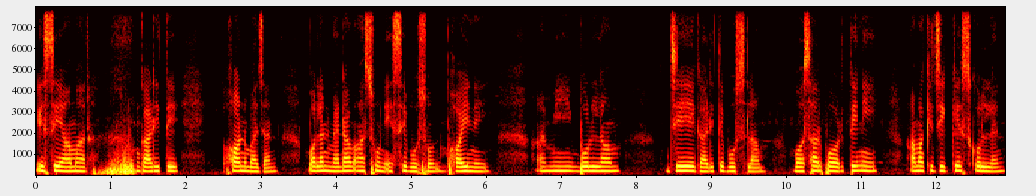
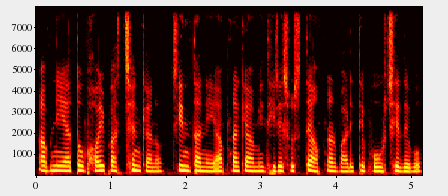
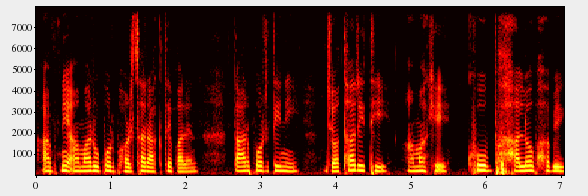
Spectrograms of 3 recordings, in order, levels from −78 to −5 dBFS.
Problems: background sounds at intervals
